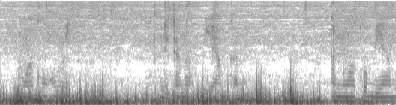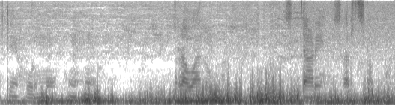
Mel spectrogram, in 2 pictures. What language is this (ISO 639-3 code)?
sat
